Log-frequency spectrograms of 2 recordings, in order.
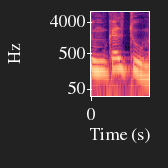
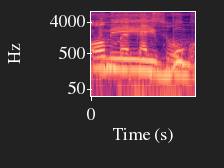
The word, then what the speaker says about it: Oum Kalthoum: Alors, nous, on dit Oum Kalthoum. Hein, alors, toi, T-H-O-U ou Oum Kalthoum. – Beaucoup prononcent avec le T maintenant.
